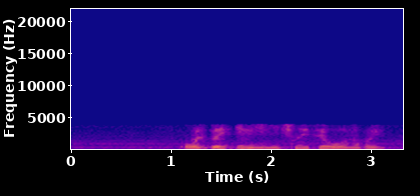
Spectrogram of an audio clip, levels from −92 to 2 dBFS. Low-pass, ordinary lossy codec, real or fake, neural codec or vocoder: 7.2 kHz; AAC, 16 kbps; fake; autoencoder, 48 kHz, 32 numbers a frame, DAC-VAE, trained on Japanese speech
